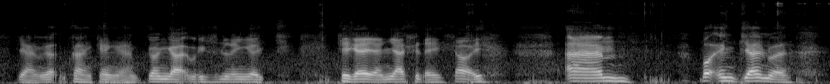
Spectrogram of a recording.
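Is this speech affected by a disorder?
Yes: cerebral palsy; mild, ataxic type.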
